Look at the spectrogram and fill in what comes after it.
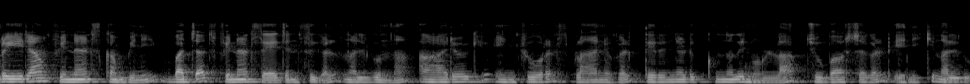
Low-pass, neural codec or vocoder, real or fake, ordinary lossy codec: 7.2 kHz; none; real; none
